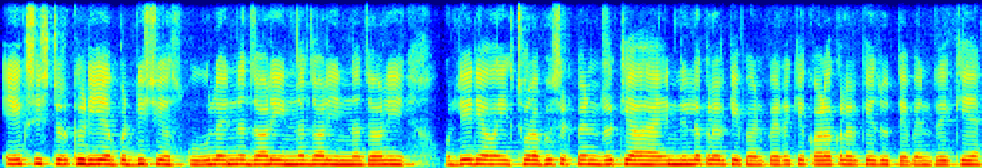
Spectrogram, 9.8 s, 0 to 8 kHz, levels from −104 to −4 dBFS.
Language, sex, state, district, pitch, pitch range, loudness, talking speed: Hindi, female, Rajasthan, Churu, 200 Hz, 195-205 Hz, -17 LUFS, 215 wpm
